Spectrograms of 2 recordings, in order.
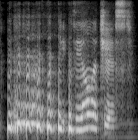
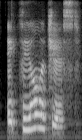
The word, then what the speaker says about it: ichthyologist: Ichthyologist. Oh. Ichthyologist.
